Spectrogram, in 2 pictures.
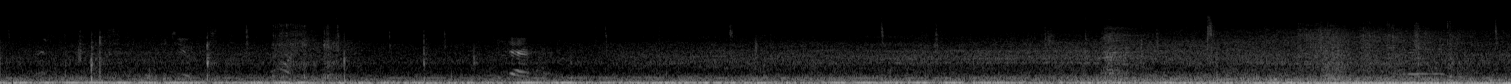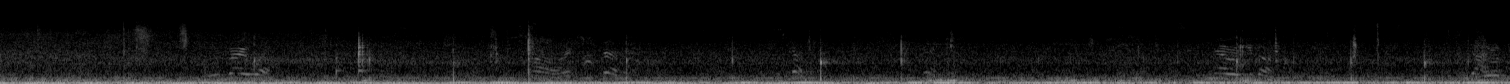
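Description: Open-air ambience: a steady low rumble, like wind on the microphone or distant traffic, runs throughout, with scattered sharp taps and a few short chirps.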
